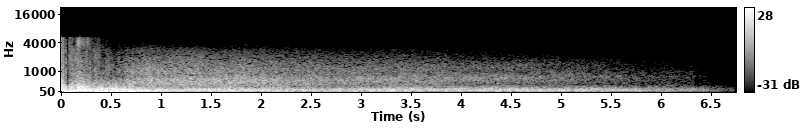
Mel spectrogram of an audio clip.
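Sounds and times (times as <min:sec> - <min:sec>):
distant sonic boom: 0:00.0 - 0:05.0.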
